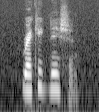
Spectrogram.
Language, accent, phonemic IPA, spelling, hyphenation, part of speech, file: English, US, /ˌɹɛkəɡˈnɪʃ(ə)n/, recognition, re‧cog‧ni‧tion, noun, En-us-recognition.ogg
- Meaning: 1. The act of recognizing or the condition of being recognized (matching a current observation with a memory of a prior observation of the same entity) 2. Acceptance as valid or true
